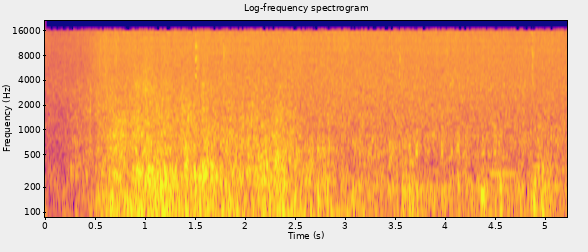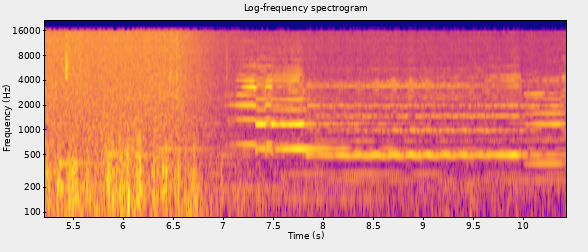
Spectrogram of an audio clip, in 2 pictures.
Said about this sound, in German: Da fallen die ersten dicken Tropfen vom Himmel. Der Wind wird stärker.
